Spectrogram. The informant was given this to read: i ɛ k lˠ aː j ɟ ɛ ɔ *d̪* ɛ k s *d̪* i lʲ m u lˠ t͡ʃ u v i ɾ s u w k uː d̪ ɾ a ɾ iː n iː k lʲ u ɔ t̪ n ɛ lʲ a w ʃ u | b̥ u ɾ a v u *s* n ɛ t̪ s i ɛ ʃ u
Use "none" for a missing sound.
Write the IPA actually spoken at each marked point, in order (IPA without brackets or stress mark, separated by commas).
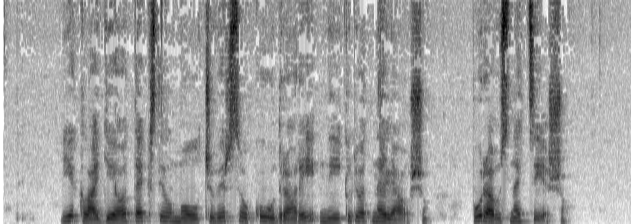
t̪, t̪, s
